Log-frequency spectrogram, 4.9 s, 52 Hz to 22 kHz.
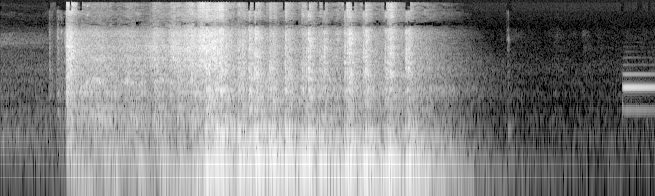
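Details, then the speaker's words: Mazda B4000 with swapped LT1 5.7 350, no exhaust or driveshaft, no oil pressure gauge; cranks briefly, catches, revs with deep even burble, then shuts off cleanly. "It starts. Awesome. That was exciting."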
